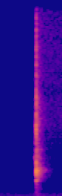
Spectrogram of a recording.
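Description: Mustard seeds go into hot sesame oil in a kadai while fish kuzhambu is being made. A single sharp crackle bursts out, then a soft sizzle fades, close and with no talk.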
